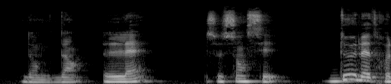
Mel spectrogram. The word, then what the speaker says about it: lait: de suite comment s'écrit le mot l'est laisse écrit avec quatre lettres elle a é té le thé à la fin et muet c'est à dire que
